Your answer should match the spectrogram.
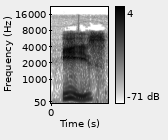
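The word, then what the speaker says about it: εἷς: abraham that's because whenever the greek word for one is or heist i'm using the modern greek pronunciation by the way ease appears in reference to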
